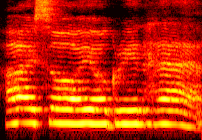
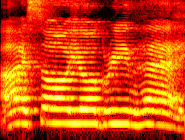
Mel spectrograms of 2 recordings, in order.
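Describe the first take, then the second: First: It is said with a breathy voice. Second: It is said in a plain conversational voice.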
